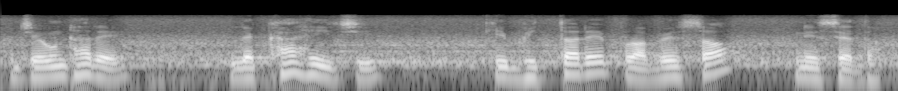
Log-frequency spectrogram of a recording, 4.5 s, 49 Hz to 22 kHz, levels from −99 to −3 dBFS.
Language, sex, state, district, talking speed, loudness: Odia, male, Odisha, Khordha, 95 wpm, -18 LUFS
